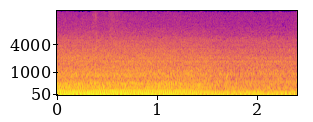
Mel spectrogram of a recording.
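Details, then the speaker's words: 2010 Nissan Pathfinder A/C heater blower stuck on one speed: the fan keeps humming at a fixed speed, doesn't change with the dial and won't switch off; a failed fan speed resistor under the passenger footwell is blamed. "if i turn the dial as you can tell it doesn't get any quicker if i turn it the other way to turn it off"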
